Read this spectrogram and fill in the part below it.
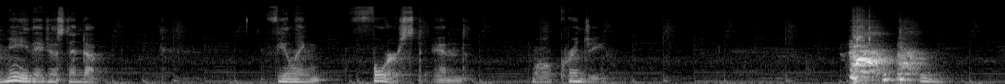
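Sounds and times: faint background music: 0:00.0 - 0:10.0
man coughing: 0:08.5 - 0:09.5.

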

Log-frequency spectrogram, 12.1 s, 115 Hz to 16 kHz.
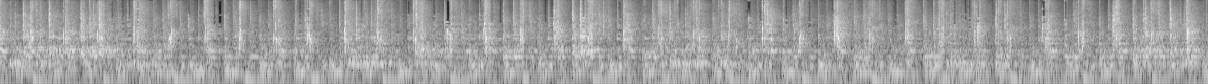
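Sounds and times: hand drums playing dance rhythm: 0:00.0 - 0:12.0
low drum notes: 0:00.0 - 0:12.0
sharp drum slaps: 0:00.0 - 0:12.0.

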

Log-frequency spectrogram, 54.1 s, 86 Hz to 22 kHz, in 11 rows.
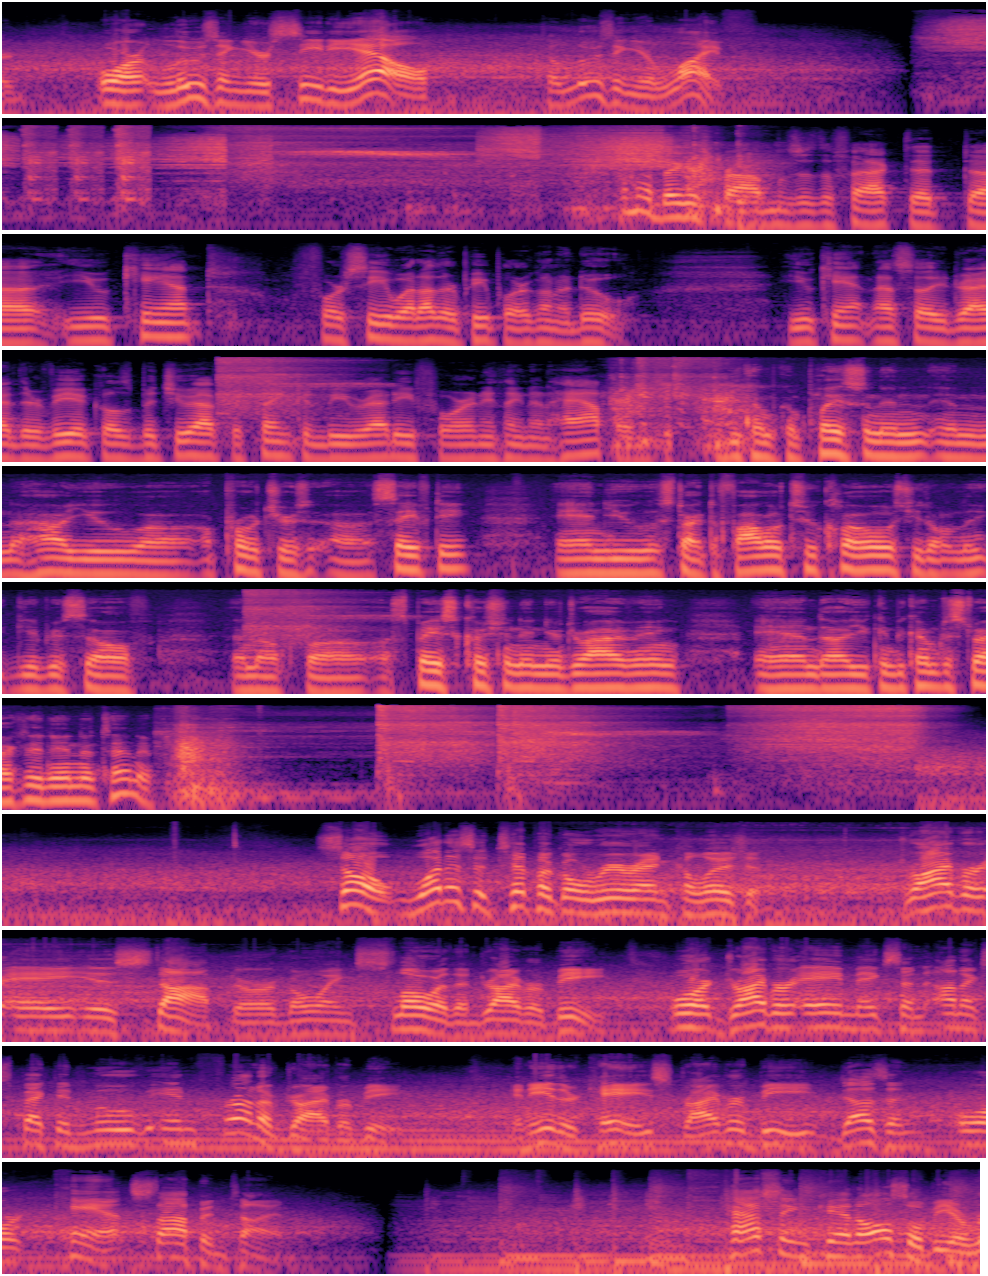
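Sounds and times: hissing whoosh: 0:04.6 - 0:08.6, 0:30.3 - 0:34.4
whistling tone: 0:05.9 - 0:08.6, 0:16.0 - 0:16.8, 0:25.9 - 0:26.9.

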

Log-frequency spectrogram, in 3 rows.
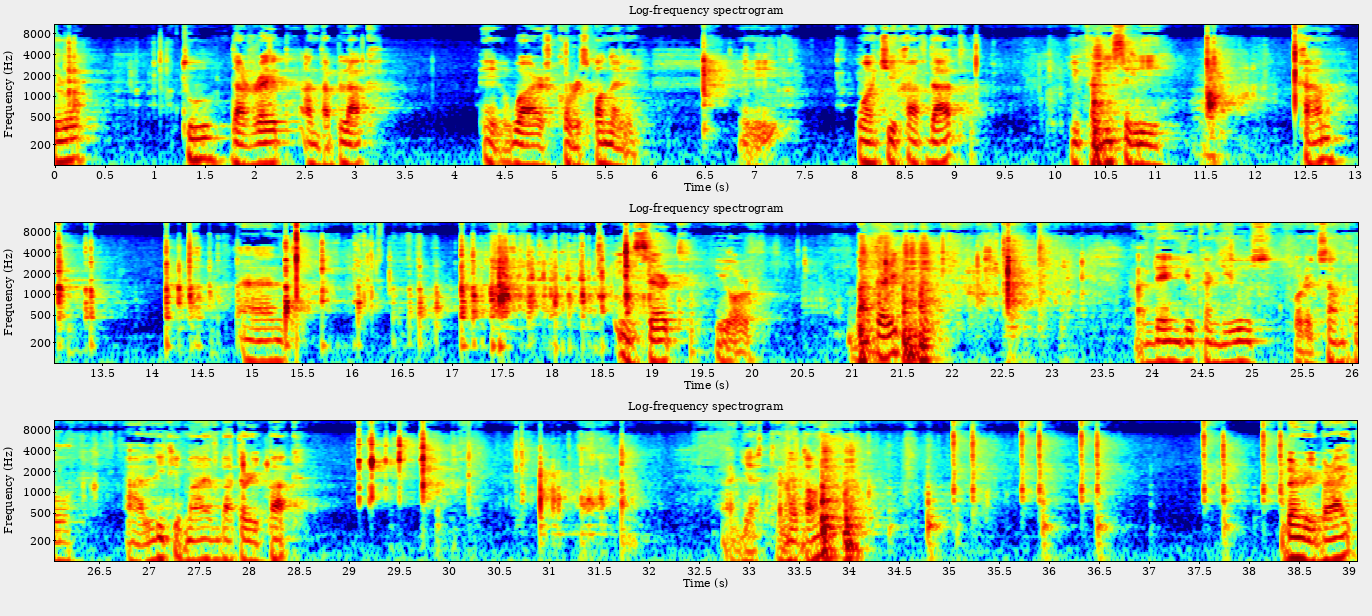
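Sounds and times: hard plastic clicks and knocks: 0:12.4 - 0:18.9
plastic plug clicks and taps: 0:37.5 - 0:38.4.

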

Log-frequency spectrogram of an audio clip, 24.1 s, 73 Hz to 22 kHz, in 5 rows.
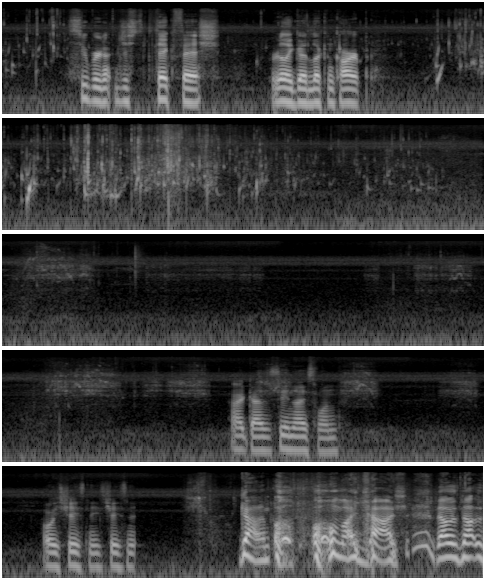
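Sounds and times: water splashing: 0:00.0 - 0:09.5, 0:21.7 - 0:24.0
quiet river background: 0:00.0 - 0:24.0.

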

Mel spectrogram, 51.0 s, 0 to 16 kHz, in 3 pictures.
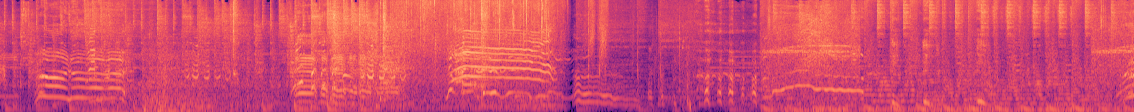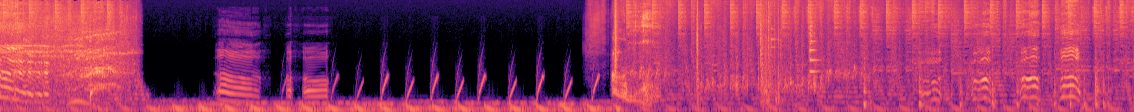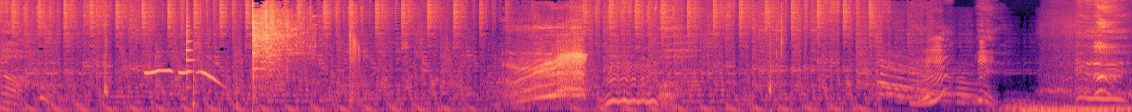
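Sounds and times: background music: 0:00.0 - 0:21.9, 0:25.8 - 0:49.0
strained vocal noises: 0:26.2 - 0:27.8, 0:41.3 - 0:45.2.

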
